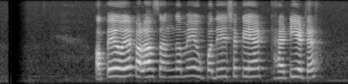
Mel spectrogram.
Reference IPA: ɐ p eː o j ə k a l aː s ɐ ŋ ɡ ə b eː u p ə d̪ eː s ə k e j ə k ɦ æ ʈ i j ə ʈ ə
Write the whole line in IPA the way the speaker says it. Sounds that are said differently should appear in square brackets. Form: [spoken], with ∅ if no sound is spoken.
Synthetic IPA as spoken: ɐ p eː o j ə k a l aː s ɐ ŋ ɡ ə [m] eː u p ə d̪ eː [ʃ] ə k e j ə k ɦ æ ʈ i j ə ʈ ə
